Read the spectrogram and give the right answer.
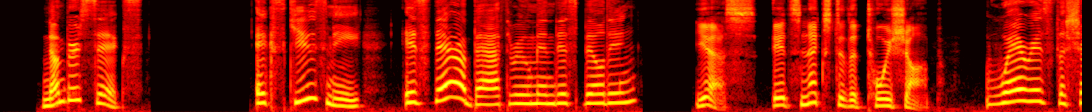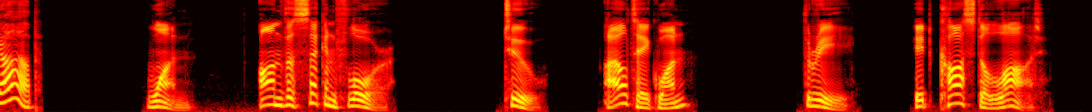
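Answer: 1: On the second floor.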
